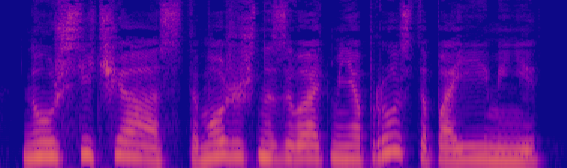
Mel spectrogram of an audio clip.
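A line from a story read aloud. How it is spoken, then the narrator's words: Snorting, wry. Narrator (Russian): хмыкнул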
